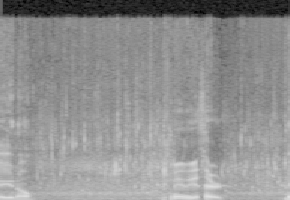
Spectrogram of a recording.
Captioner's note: water splashing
